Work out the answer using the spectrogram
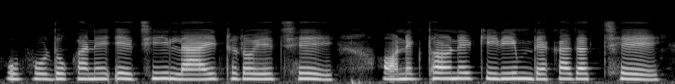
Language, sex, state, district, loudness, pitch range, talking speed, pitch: Bengali, female, West Bengal, Cooch Behar, -15 LUFS, 245-260 Hz, 90 wpm, 255 Hz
